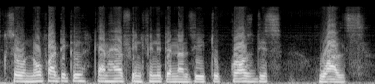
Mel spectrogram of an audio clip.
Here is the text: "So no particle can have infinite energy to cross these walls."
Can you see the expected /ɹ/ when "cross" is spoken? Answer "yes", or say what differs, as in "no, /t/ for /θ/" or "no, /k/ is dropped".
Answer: no, /ɹ/ is dropped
